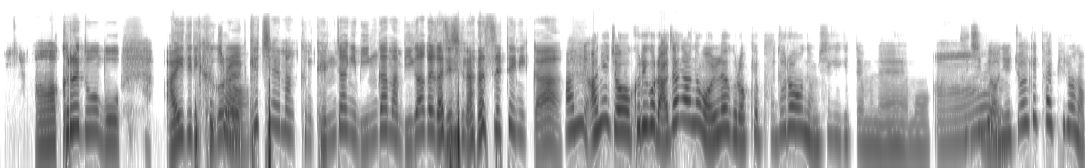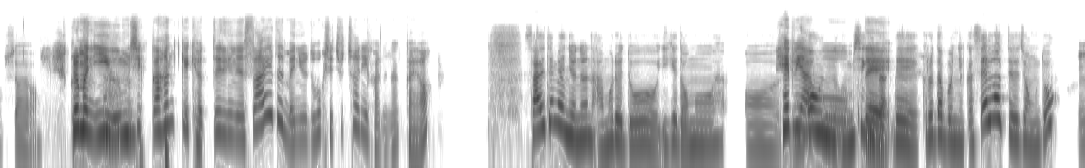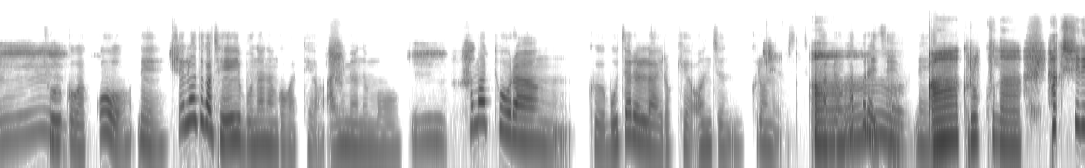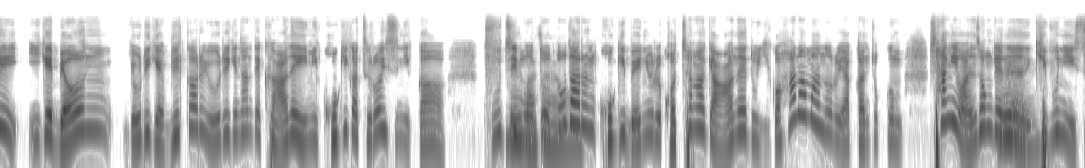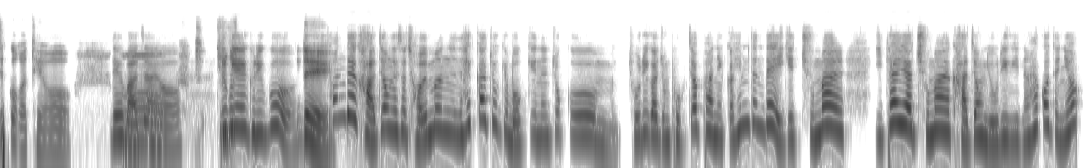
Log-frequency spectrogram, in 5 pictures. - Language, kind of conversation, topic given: Korean, podcast, 특별한 날이면 꼭 만드는 음식이 있나요?
- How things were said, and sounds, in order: laughing while speaking: "가지진 않았을"; laugh; tapping; teeth sucking; in English: "헤비하고"; other background noise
